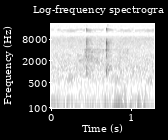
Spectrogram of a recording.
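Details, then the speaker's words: MerMaid data logger for a duplex wastewater lift station, with its relay output toggled on and off during setup: two crisp clicks about a quarter second apart over a low hum, the relay pulling in and releasing normally. "and also you can check your relay by hitting on and off and you can physically hear it clicking inside the data long"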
